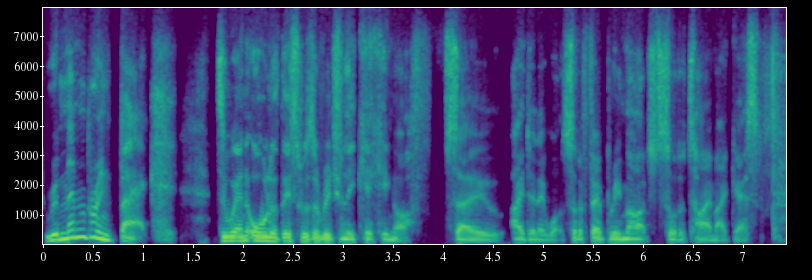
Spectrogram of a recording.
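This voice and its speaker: Low-voiced formal male podcast host. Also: no room sound. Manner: measured, formal and polite. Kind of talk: structured interview hosting.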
